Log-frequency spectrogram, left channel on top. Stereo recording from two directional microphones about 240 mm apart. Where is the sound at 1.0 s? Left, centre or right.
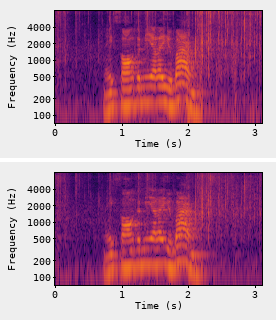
Left.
